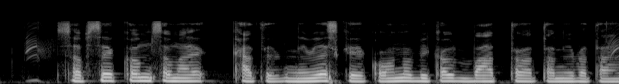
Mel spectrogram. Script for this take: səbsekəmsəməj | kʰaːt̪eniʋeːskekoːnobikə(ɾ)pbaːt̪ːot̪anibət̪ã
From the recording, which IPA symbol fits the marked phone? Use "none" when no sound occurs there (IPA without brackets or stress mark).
l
